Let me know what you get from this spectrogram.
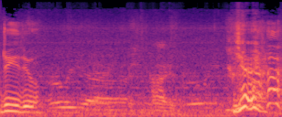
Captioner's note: laughter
